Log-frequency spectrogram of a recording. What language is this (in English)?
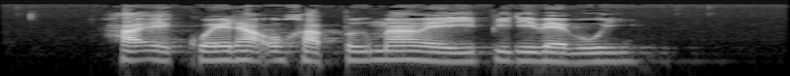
Guarani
